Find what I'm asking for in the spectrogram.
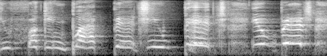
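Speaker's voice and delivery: put-on, furious, high, climbing scream. Telling a story, quoting a homeless man who yelled at them on a walk, retelling a man's screaming. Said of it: "He's like screaming at me".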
